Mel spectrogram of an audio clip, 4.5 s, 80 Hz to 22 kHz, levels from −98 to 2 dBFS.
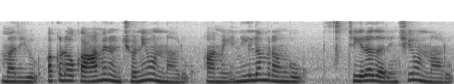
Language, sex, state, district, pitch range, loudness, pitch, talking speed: Telugu, female, Telangana, Hyderabad, 205-250 Hz, -17 LUFS, 220 Hz, 160 wpm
